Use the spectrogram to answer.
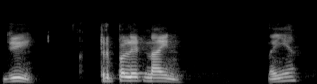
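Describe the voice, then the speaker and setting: Male online teacher, slightly high, keeps asking the class for confirmation, lo-fi call sound. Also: takes it slowly, fairly bright tone. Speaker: Arabic teacher. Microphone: video call. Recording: muffled lo-fi call audio.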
